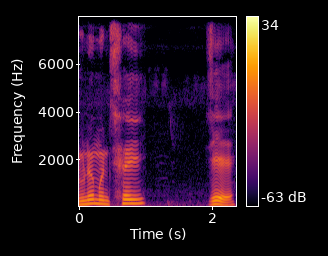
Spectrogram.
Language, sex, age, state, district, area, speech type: Bodo, male, 18-30, Assam, Kokrajhar, rural, spontaneous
